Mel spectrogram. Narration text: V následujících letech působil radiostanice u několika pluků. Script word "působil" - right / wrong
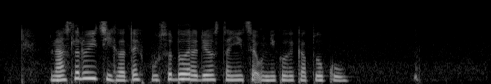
right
